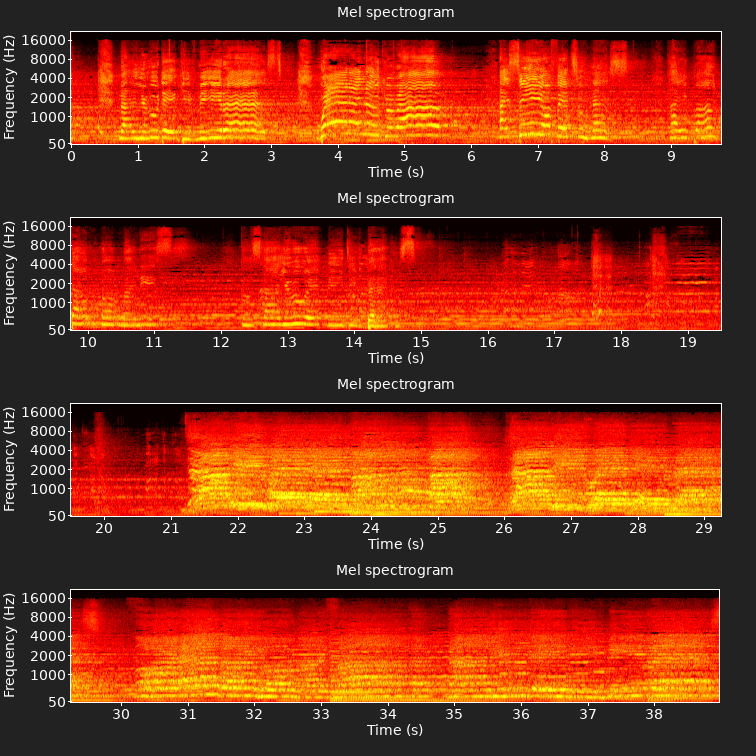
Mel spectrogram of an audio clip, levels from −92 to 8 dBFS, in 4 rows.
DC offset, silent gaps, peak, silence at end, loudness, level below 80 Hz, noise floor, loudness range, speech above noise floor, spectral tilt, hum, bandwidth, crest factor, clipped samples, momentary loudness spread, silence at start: under 0.1%; none; -2 dBFS; 0 s; -19 LUFS; -48 dBFS; -40 dBFS; 16 LU; 20 dB; -3.5 dB/octave; none; 16.5 kHz; 18 dB; under 0.1%; 18 LU; 0 s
